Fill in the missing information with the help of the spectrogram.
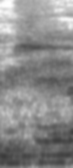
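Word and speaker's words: Michaela: So, മത്തിയാസിന്റെ വൈഫിന്റെ പേര് മിഷേല എന്നാണ്. മൈക്കിൾ എന്ന് എഴുതിയിട്ട് അവസാനം ഒരു എ കൂടി ഇട്ട ഉച്ചാരണം മിഷേലയാണ്.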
